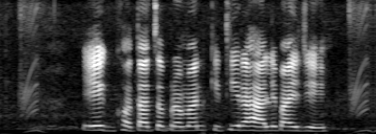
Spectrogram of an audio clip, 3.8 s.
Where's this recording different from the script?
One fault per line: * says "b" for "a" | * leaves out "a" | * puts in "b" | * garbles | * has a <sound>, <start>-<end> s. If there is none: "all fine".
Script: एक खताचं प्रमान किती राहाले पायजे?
all fine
